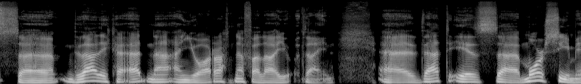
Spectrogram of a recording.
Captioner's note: speaking Arabic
